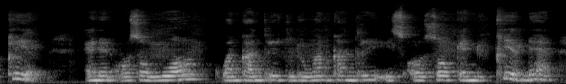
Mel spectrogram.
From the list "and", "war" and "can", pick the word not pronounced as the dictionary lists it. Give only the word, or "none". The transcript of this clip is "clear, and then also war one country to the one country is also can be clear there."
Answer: war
